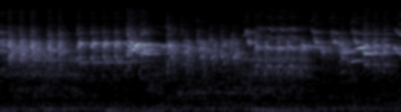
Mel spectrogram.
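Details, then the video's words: Courtship song from a double dilute red siskin learning to woo a female, a rapid, bright twittering warble with buzzy notes, held high and steady for the full stretch. "Red siskin Double diluet belajar merayu BETINA red siskin"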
